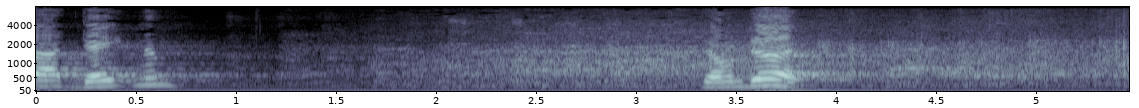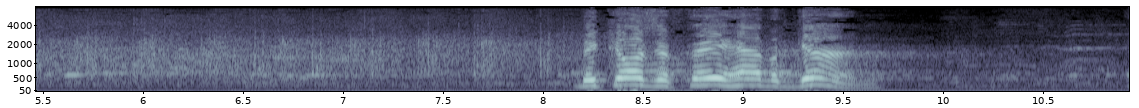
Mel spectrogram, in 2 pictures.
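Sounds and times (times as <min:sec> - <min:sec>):
speech: 0:00.0 - 0:00.8, 0:03.3 - 0:04.0, 0:08.2 - 0:09.7
laughter: 0:01.0 - 0:08.2, 0:10.0 - 0:10.9
audience including women applauding: 0:02.6 - 0:08.6.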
